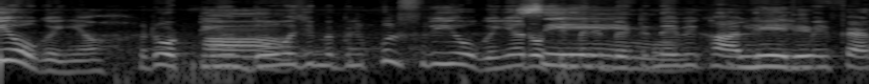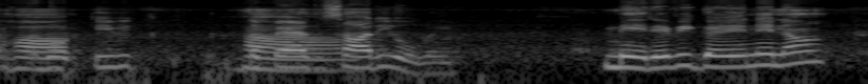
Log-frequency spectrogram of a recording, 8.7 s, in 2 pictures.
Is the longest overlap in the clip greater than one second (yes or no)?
yes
